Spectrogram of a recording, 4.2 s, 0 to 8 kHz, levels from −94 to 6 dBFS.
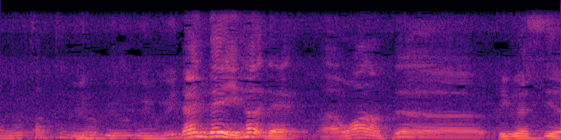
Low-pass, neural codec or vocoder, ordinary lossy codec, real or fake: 7.2 kHz; none; none; real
